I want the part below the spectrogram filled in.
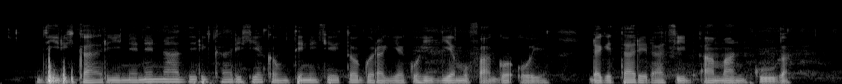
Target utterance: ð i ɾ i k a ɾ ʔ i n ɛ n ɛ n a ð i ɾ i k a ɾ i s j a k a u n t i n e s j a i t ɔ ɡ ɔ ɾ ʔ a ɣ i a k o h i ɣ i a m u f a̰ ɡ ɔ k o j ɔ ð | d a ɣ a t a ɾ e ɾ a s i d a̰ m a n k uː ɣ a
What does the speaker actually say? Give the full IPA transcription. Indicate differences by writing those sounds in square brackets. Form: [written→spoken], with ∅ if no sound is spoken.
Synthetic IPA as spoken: ð i ɾ i k a ɾ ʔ i n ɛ n ɛ n a ð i ɾ i k a ɾ i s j a k a u n t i n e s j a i t ɔ ɡ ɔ ɾ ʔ a ɣ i a k o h i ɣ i a m [u→o] f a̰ ɡ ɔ [k→ʔ] o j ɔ [ð→∅] | d a ɣ [a→e] t a ɾ e ɾ a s i d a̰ m a n k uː ɣ a

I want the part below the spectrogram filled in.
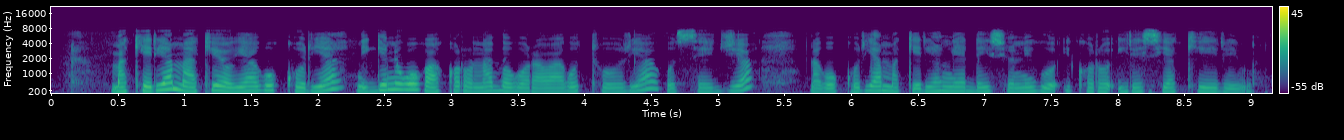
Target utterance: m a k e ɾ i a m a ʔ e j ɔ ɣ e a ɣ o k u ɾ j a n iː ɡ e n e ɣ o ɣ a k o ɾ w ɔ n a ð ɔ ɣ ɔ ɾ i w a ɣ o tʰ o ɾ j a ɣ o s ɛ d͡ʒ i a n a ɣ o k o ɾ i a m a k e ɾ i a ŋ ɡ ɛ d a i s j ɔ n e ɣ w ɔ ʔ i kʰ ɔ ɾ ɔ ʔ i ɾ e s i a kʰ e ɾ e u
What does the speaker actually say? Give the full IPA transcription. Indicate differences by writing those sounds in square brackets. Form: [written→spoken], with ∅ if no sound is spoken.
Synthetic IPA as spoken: m a k e ɾ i a m a [ʔ→k] e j ɔ ɣ e a ɣ o k [u→o] ɾ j a n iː ɡ e n e ɣ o ɣ a k [o→ɔ] ɾ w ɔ n a ð ɔ ɣ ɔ ɾ [i→a] w a ɣ o tʰ o ɾ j a ɣ o s ɛ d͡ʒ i a n a ɣ o k o ɾ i a m a k e ɾ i a ŋ ɡ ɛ d a i s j ɔ n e ɣ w ɔ ʔ i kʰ ɔ ɾ ɔ ʔ i ɾ e s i a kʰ e ɾ e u

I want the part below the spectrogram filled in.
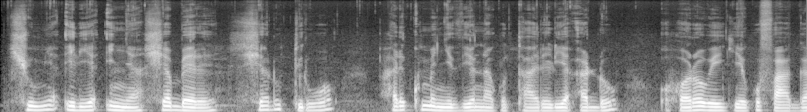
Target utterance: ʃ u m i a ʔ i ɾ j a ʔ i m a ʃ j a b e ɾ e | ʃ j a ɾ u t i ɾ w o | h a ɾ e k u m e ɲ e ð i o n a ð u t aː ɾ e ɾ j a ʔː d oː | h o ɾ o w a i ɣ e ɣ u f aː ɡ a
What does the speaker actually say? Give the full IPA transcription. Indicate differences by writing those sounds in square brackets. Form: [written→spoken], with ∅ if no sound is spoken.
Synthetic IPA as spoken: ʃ u m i a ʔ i ɾ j a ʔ i [m→ɲ] a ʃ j a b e ɾ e | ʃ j a ɾ u t i ɾ w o | h a ɾ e k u m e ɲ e ð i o n a [ð→ɣ] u t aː ɾ e ɾ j a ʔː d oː | h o ɾ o w [a→e] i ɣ e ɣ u f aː ɡ a

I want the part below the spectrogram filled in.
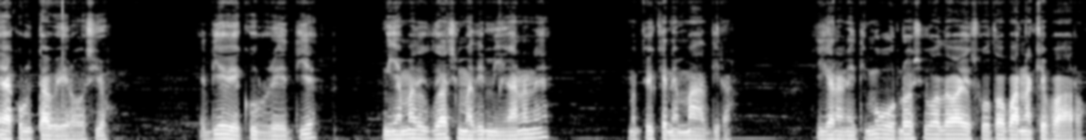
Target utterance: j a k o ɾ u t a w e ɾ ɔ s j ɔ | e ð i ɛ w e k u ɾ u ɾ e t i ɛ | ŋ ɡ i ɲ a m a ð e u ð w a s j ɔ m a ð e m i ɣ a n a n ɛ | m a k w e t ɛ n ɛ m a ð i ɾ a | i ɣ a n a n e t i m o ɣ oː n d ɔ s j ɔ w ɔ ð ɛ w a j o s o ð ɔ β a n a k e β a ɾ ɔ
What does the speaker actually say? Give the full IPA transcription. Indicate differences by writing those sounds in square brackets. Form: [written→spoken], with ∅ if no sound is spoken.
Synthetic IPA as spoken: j a k o ɾ u t a w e ɾ ɔ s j ɔ | e ð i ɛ w e k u ɾ u ɾ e t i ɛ | ŋ ɡ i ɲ a m a ð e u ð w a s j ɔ m a ð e m i ɣ a n a n ɛ | m a [k→t] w e [t→k] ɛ n ɛ m a ð i ɾ a | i ɣ a n a n e t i m o ɣ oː n d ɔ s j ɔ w ɔ ð ɛ w a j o s o ð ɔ β a n a k e β a ɾ ɔ

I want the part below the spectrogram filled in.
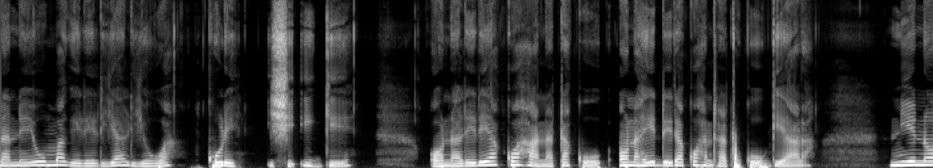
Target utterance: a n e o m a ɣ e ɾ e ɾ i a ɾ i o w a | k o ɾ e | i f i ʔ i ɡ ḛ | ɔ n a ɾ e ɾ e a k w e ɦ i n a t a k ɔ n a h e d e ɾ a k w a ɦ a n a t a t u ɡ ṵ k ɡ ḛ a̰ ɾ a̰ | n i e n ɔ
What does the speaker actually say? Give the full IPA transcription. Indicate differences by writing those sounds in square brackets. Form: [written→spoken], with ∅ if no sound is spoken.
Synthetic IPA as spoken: a n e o m a ɣ e ɾ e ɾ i a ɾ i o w a | k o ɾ e | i [f→ʃ] i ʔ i ɡ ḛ | ɔ n a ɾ e ɾ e a k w [e→a] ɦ [i→a] n a t a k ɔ n a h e d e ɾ a k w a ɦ a n a t a t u [ɡ→k] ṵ [k→∅] ɡ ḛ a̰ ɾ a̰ | n i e n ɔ

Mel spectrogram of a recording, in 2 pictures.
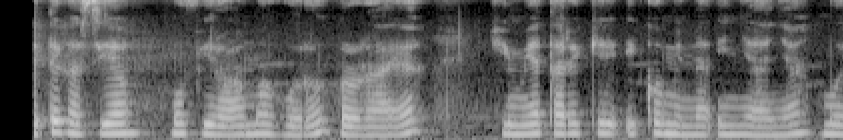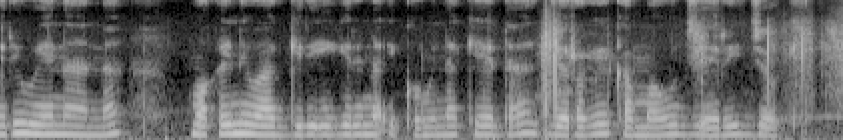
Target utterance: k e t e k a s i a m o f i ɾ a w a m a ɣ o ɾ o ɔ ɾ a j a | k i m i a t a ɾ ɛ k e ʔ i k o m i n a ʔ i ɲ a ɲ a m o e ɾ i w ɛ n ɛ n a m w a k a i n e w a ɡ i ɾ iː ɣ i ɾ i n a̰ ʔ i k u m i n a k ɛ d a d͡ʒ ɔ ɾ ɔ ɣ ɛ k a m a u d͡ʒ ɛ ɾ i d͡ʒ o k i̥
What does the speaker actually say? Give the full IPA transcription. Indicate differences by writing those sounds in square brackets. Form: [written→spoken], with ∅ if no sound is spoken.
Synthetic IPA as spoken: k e t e k a s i a m o f i ɾ a w a m a ɣ o ɾ o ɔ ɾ a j a | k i m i a t a ɾ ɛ k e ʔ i k o m i n a ʔ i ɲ a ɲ a m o e ɾ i w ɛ n [ɛ→a] n a m w a k a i n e w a ɡ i ɾ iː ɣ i ɾ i n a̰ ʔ i k [u→o] m i n a k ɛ d a d͡ʒ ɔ ɾ ɔ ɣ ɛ k a m a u d͡ʒ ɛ ɾ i d͡ʒ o k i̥

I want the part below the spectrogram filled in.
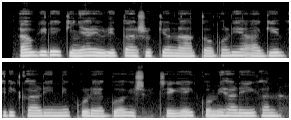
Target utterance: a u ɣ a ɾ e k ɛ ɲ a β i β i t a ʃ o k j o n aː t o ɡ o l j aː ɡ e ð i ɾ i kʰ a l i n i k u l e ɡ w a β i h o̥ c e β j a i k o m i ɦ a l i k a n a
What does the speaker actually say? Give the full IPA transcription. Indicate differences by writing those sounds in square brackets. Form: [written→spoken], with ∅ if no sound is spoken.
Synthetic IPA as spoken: a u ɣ [a→i] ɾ e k [ɛ→i] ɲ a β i β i t a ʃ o k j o n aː t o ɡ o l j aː ɡ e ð i ɾ i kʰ a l i n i k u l e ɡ w a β i [h→ʃ] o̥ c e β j a i k o m i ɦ a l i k a n a

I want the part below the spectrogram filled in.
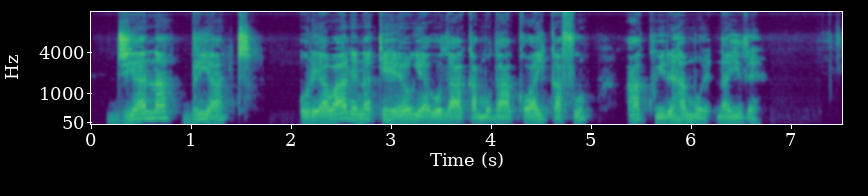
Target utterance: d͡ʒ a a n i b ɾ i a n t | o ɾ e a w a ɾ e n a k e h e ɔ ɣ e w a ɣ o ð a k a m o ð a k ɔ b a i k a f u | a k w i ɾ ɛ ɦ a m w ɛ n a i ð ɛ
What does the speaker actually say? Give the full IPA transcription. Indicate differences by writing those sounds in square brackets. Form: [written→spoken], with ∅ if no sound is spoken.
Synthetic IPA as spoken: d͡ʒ [a→i] a n [i→a] b ɾ i a n t | o ɾ e a w a ɾ e n a k e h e ɔ ɣ e [w→∅] a ɣ o ð a k a m o ð a k ɔ [b→w] a i k a f u | a k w i ɾ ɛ ɦ a m w ɛ n a i ð ɛ

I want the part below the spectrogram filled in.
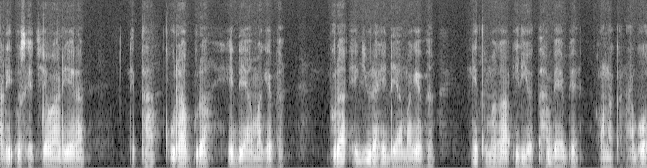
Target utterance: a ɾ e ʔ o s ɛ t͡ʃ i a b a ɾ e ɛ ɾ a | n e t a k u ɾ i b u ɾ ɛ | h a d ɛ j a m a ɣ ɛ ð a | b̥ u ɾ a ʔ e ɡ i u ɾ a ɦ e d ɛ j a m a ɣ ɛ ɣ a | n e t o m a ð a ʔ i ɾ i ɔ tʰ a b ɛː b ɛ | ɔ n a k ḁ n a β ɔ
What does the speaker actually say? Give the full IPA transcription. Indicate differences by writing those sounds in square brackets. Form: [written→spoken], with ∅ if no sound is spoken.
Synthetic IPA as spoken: a ɾ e ʔ o s ɛ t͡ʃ i a [b→w] a ɾ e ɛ ɾ a | n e t a k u ɾ [i→a] b u ɾ [ɛ→a] | h [a→e] d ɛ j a m a ɣ ɛ ð a | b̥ u ɾ a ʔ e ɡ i u ɾ a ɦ e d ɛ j a m a ɣ ɛ [ɣ→ð] a | n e t o m a [ð→ɣ] a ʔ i ɾ i ɔ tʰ a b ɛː b ɛ | ɔ n a k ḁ n a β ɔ

